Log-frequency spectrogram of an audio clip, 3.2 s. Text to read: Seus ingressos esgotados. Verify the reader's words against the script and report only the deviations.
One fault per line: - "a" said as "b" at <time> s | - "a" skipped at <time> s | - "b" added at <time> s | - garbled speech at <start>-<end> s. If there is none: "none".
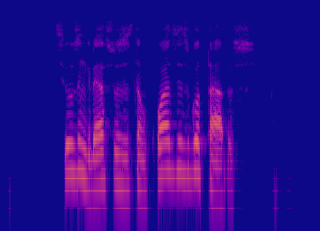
- "estão quase" added at 1.2 s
